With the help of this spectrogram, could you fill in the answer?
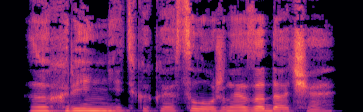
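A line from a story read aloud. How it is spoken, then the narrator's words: Serious exhale. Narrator (Russian): Вполне серьезно выдохнул мой сильный и невероятно нежный парень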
